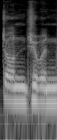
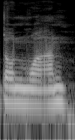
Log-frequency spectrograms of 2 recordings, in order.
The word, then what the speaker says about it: Don Juan: I pronounced it Don Juan, not Don Juan, for some reason.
